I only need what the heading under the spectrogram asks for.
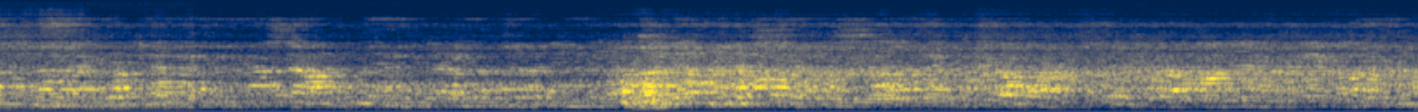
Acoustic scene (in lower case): cafe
